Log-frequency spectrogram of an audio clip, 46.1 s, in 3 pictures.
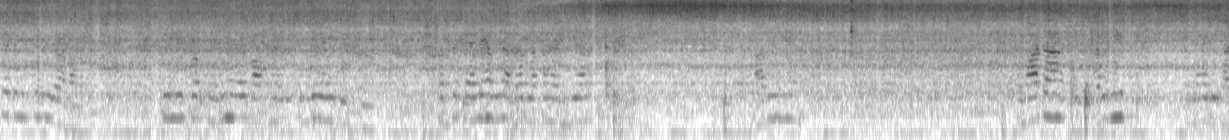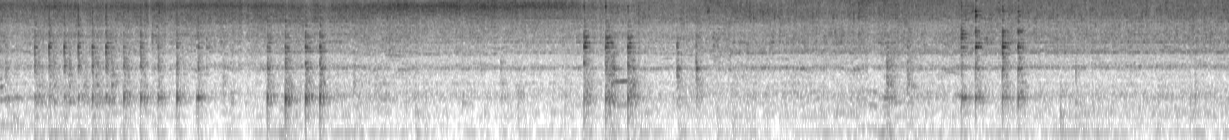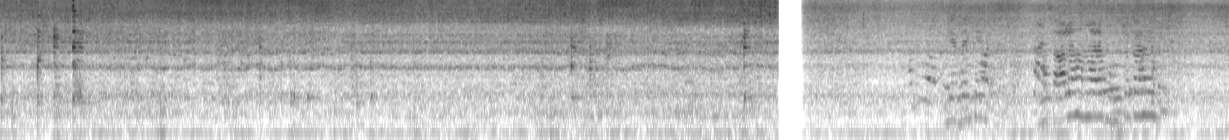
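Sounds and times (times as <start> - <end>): masala sizzling in oil: 0.0 - 46.0
wooden spoon knocking pot: 15.8 - 18.0, 18.7 - 19.6.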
